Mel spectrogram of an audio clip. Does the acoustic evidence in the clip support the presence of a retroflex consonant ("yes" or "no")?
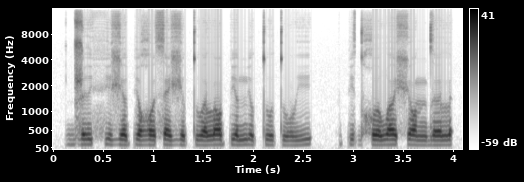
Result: yes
